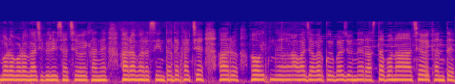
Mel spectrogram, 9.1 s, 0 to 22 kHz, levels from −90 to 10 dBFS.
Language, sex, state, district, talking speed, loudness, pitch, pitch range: Bengali, female, West Bengal, Purulia, 145 wpm, -17 LUFS, 205 Hz, 200-210 Hz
